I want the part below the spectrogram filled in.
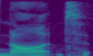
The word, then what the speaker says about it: Nantes: I was in Nantes, France, N-A-N-T-E-S. They, you know, drop the S at the end when you're pronouncing French.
